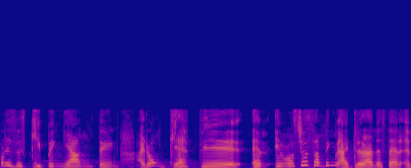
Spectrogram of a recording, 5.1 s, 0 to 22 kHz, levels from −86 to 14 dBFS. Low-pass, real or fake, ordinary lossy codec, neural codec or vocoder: none; real; none; none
